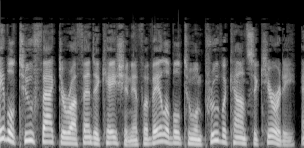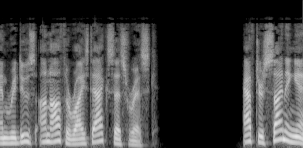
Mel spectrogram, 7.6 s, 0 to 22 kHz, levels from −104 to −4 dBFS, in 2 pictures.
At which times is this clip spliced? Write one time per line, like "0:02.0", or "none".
none

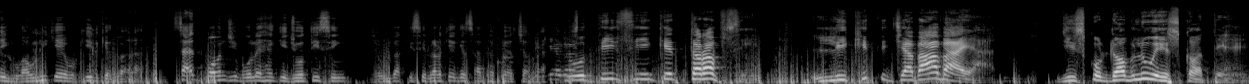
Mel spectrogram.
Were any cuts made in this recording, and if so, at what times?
0:01.7
0:03.8
0:05.8

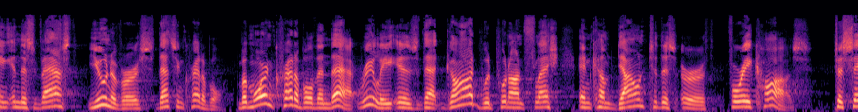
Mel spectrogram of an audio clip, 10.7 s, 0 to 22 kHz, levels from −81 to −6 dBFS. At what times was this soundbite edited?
0:01.0
0:02.8
0:08.9

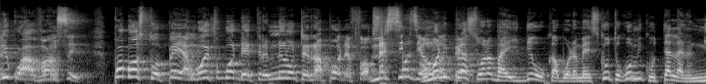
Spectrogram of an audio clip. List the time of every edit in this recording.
0:04.0

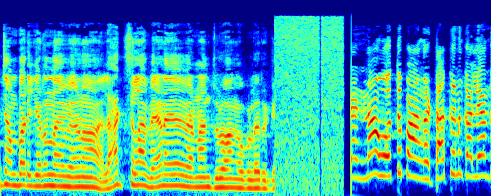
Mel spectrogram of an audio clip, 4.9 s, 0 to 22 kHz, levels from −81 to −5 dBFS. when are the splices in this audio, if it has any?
0:03.2

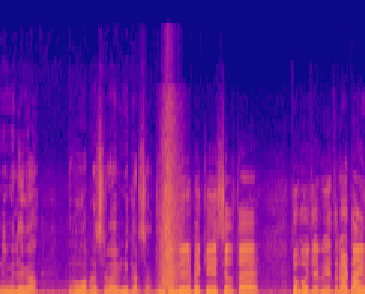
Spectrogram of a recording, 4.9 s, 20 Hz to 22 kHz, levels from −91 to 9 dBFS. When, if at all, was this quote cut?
0:02.2

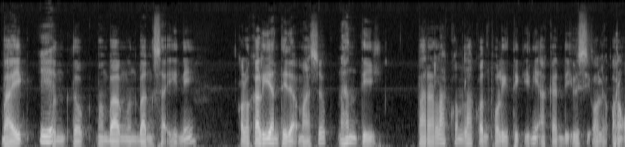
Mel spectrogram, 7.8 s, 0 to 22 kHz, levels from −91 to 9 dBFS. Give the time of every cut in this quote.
none

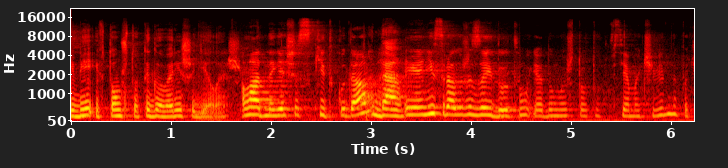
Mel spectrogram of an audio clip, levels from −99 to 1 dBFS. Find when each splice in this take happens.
0:01.6
0:04.5

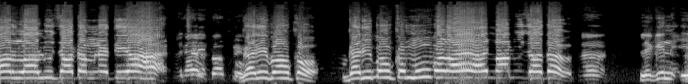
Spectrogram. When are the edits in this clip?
none

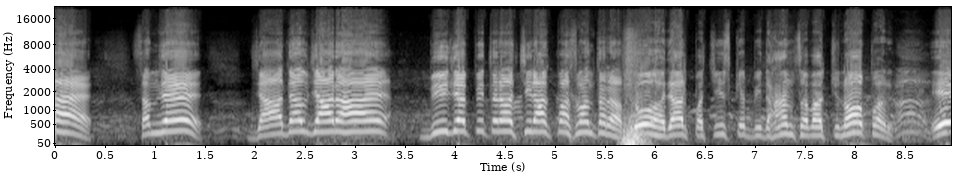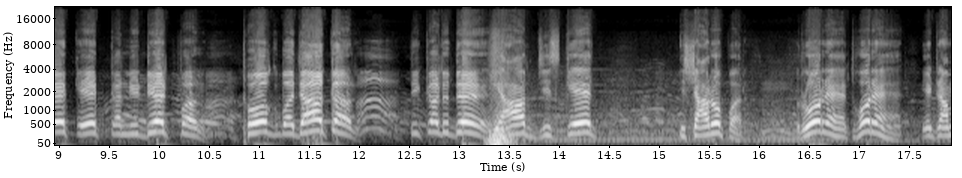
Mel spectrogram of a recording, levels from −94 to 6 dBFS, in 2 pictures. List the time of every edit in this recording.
0:05.7
0:13.3

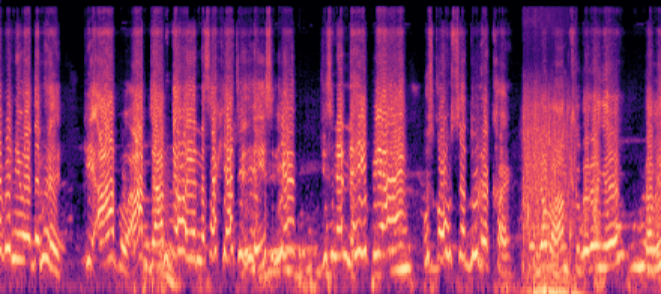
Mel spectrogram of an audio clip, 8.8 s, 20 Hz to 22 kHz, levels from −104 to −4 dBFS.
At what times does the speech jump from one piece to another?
0:07.0

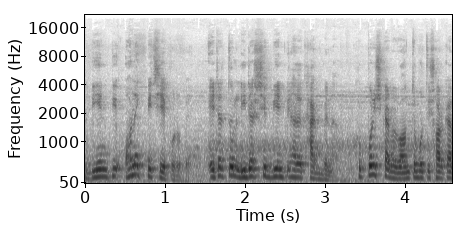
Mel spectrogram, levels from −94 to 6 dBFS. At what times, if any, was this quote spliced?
0:01.5

